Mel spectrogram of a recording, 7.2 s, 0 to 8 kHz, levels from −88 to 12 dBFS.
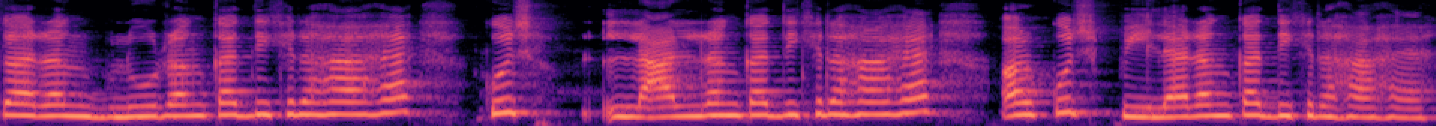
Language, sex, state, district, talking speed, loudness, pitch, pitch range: Hindi, female, Bihar, Katihar, 190 wpm, -15 LUFS, 275 Hz, 245-295 Hz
